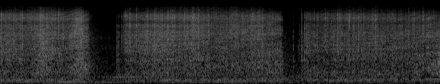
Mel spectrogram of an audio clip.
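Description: Long dark nails rub and scratch fast and hard across a flat silver glitter sheet, probably glitter foam. The result is a dense, bright, hissing scrape that comes in three sustained bursts, separated by two brief pauses.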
